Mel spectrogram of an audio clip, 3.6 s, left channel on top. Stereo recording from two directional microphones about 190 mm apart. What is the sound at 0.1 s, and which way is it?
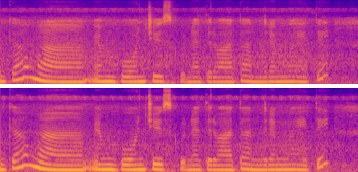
Speech, 10° right (ahead or behind).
